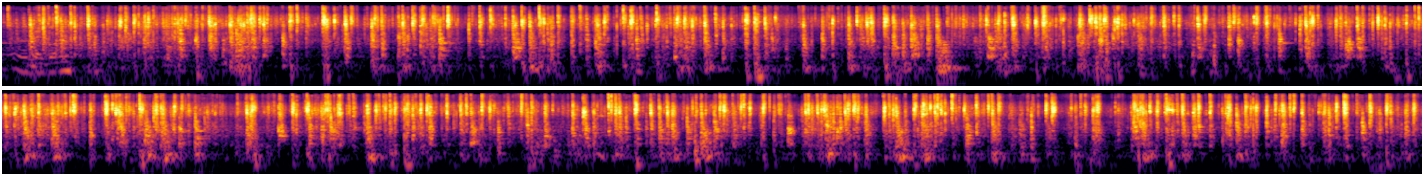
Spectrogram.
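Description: Large hail pelting a Subaru Crosstrek's roof and windshield, heard from inside the cabin: a dense, unbroken clatter of hard impacts mixed with pouring rain.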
